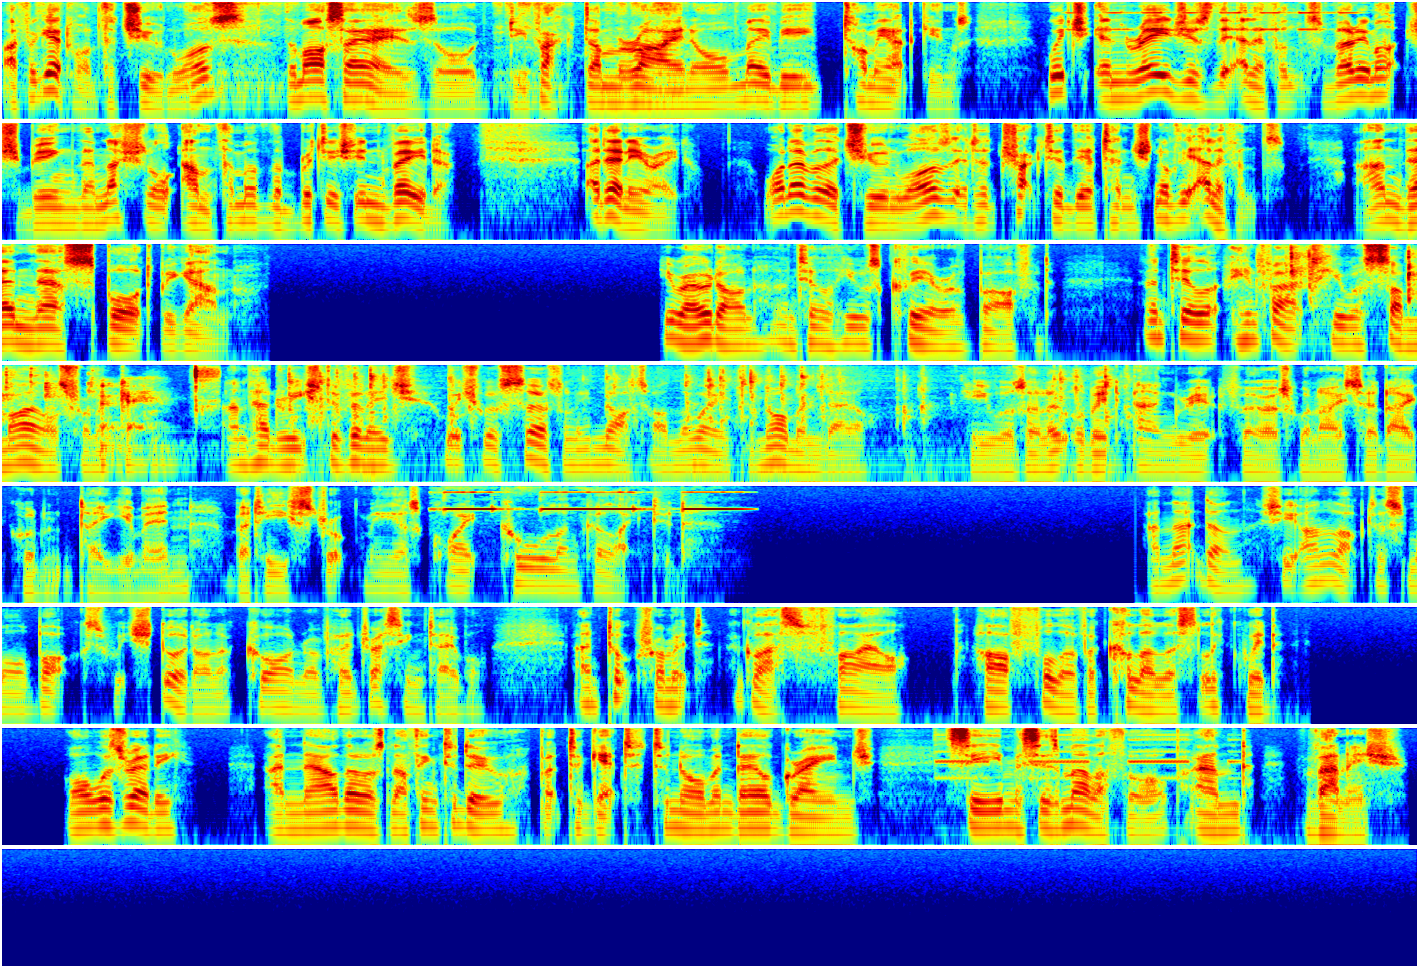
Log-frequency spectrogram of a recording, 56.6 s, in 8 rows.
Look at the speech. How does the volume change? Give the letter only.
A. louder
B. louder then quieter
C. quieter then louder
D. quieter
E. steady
C.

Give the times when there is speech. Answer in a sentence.
The speech can be heard from 0.0 to 15.3 s, from 17.4 to 31.9 s, from 34.0 to 42.0 s and from 42.8 to 49.5 s.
